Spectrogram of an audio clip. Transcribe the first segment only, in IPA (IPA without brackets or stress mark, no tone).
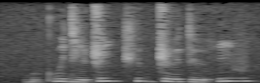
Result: ɡʷ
